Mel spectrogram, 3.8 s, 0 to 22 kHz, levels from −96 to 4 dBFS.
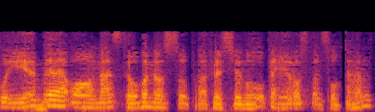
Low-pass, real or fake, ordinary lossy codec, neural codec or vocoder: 19.8 kHz; fake; AAC, 24 kbps; codec, 44.1 kHz, 0.9 kbps, DAC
